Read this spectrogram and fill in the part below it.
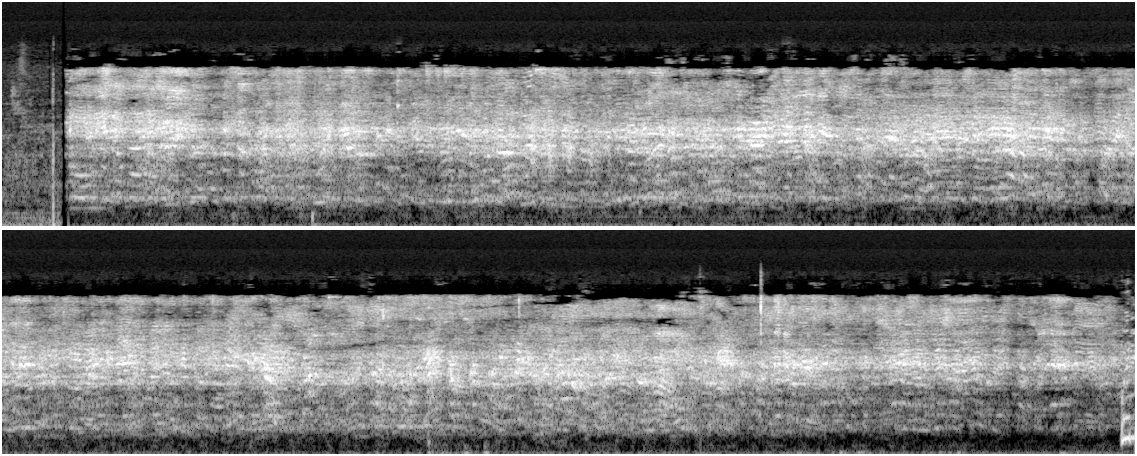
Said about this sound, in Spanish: Como fondo ambiental, se escuchaban murmullos de los comensales y los cubiertos al chocar contra los platos.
